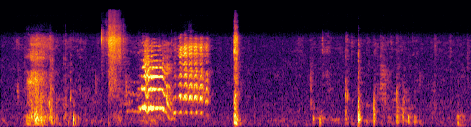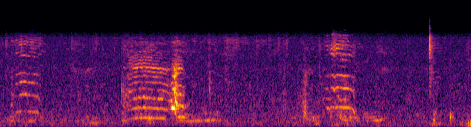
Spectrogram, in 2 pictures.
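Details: A burst of loud, quavering bleats from Boer goats in Acatlán de Osorio, Puebla, Mexico fills the first four seconds. Softer single bleats follow later, among sharp clicks and knocks.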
